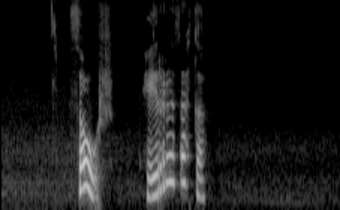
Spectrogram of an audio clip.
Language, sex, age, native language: Icelandic, female, 20-29, Icelandic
